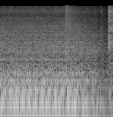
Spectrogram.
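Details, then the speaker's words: Honda Scoopy scooter whose rear wheel spins fast at idle and creeps. As the engine shuts off a sharp click sounds from the CVT, where the clutch shoes drag against the clutch bell. "Ketika dimatikan mesinnya, terdengar bunyi cedak gitu, itu terjadi masalah di bagian CVT-nya."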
